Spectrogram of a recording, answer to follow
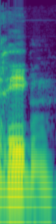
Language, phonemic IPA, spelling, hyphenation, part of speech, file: German, /ˈʁeːɡən/, Regen, Re‧gen, noun / proper noun, De-Regen.ogg
- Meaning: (noun) rain; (proper noun) 1. a river in Bavaria 2. a town and rural district of the Lower Bavaria region, Bavaria, Germany 3. a surname transferred from the place name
